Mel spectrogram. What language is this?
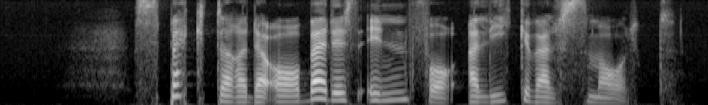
Norwegian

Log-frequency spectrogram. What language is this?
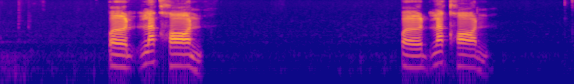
Thai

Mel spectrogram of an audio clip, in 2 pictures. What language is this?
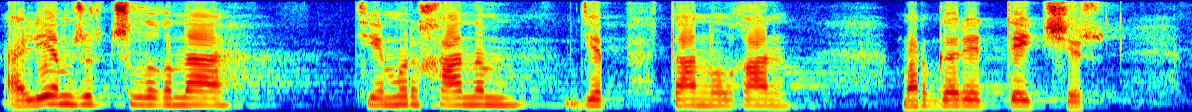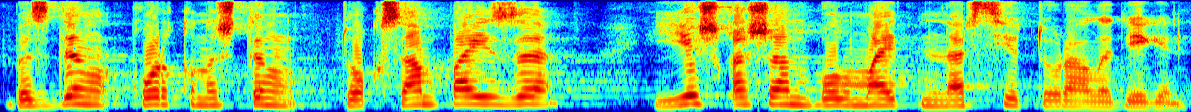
Kazakh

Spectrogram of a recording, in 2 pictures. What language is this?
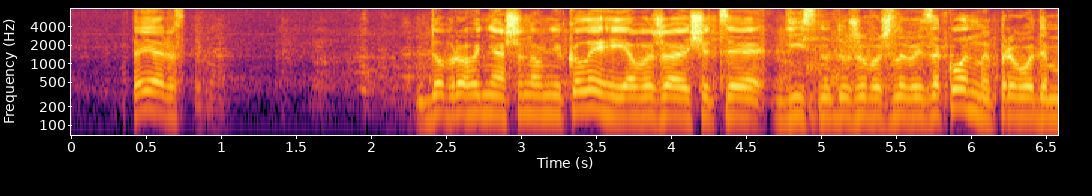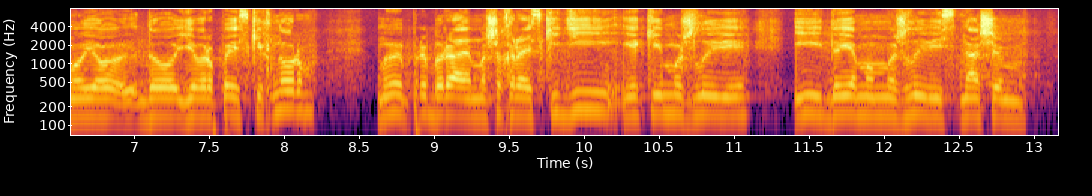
Ukrainian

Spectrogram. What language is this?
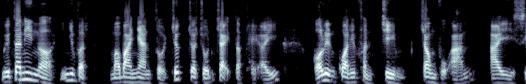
Vietnamese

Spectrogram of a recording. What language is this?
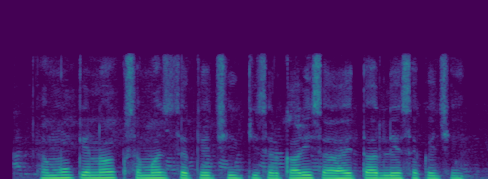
Maithili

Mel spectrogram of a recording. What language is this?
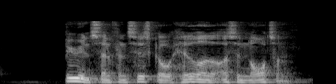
Danish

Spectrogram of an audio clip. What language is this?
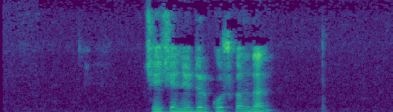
Mari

